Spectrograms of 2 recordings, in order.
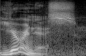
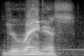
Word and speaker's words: Uranus: On this day in 1977, astronomers discovers rings around Uranus. Now, of course, that sounds a lot more funny if you mispronounce it Uranus, like most people do.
